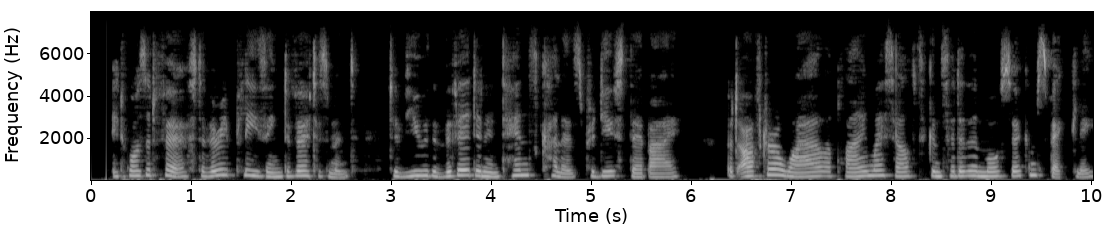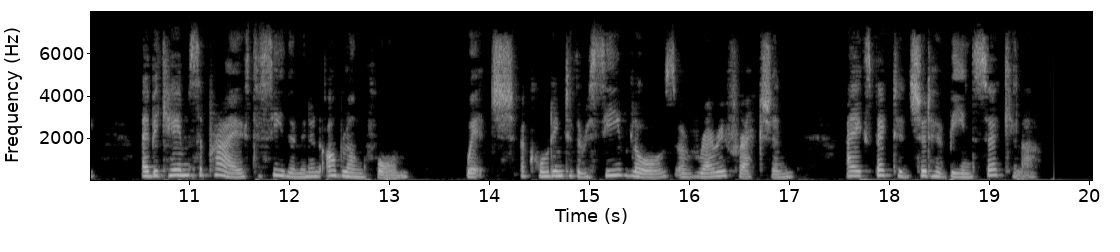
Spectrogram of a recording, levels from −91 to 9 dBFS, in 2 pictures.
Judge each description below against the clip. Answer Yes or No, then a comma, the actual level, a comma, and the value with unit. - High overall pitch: Yes, high, 215 Hz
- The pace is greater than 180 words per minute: No, average, 160 wpm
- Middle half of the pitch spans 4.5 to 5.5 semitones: No, average, 3.5 semitones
